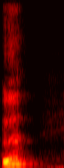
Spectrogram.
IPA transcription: ʊ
